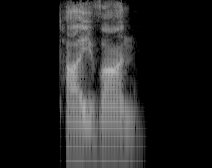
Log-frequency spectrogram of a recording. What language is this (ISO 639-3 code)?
fas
